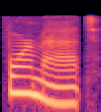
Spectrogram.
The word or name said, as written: format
